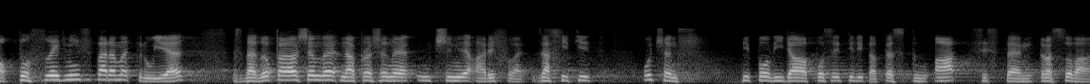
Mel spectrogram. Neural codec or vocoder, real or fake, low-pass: codec, 16 kHz, 0.5 kbps, FunCodec, trained on Chinese and English, 25 frames a second; fake; 5.4 kHz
